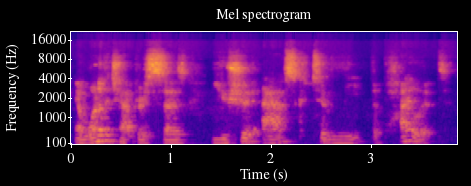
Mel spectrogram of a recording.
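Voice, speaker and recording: A man with a soft, sleepy-sounding voice, chatting casually as an author guest in a live interview. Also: medium pitch, animated, moderate pace. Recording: echoey room, distant from mic.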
